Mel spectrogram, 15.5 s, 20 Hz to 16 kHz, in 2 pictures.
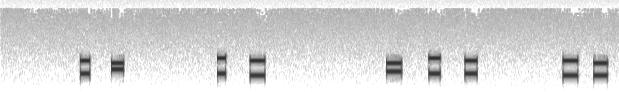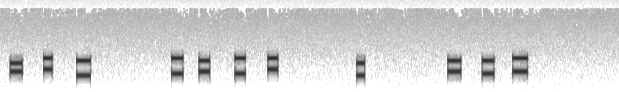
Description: DTMF, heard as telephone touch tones, dialled by hand, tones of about 140 ms. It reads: 5* 62 765 217#2 686# 1 859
